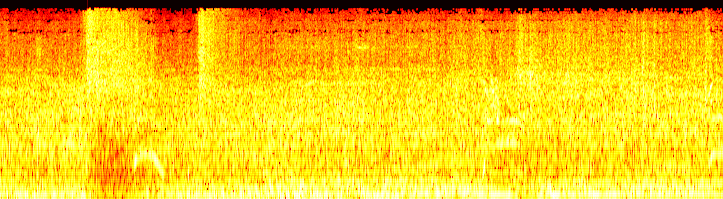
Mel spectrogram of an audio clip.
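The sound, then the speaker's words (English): A cement truck engine rumbles loudly and steadily as it pours cement into a Corvette car, with a thick churning, grinding wash of noise layered over its deep idle throughout. “That's what he filled his boss's car with cement because he was mad at him.”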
